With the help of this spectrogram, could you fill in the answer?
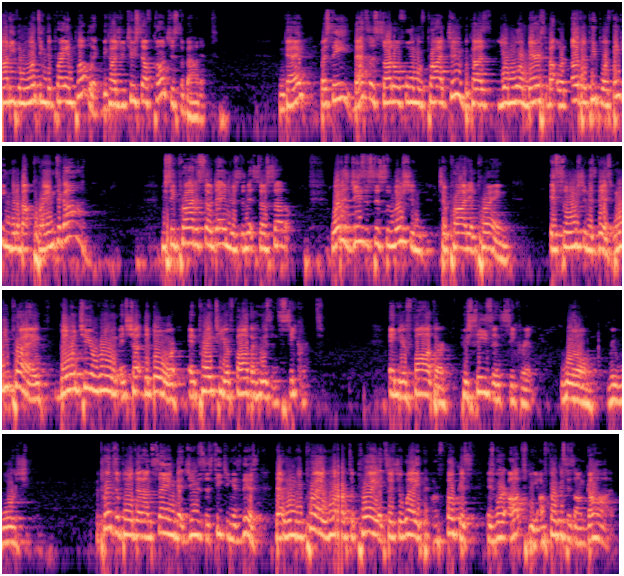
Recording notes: This message was delivered to Cottondale Baptist Church in Eastman, GA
